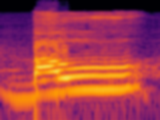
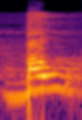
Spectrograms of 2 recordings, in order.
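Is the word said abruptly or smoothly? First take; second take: smoothly; abruptly. First: The word is said gently and smoothly. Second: The word is cut off with a jolt. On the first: The speaker calls it right. "नरमी के साथ और मारूफ तरीके से अदा करेंगे" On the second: The speaker calls it wrong. "ऐसे भी नहीं पढ़ेंगे"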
